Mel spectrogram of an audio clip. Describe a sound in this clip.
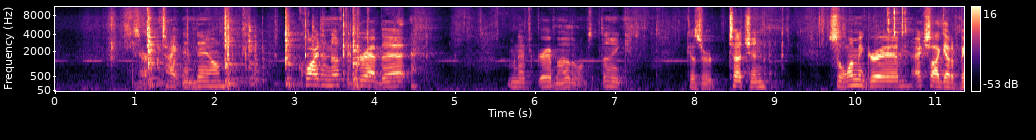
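A man talks calmly up close.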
